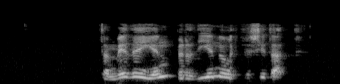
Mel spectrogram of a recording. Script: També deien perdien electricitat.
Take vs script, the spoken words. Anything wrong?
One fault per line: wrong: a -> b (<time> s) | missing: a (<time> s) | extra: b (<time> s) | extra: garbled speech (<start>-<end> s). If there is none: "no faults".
no faults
